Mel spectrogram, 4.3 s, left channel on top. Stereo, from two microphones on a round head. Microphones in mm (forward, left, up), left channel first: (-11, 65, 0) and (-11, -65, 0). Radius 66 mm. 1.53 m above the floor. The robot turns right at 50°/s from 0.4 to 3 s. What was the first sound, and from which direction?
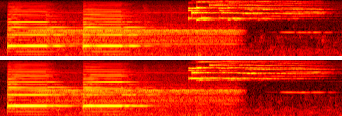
A fire alarm, 25° right.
